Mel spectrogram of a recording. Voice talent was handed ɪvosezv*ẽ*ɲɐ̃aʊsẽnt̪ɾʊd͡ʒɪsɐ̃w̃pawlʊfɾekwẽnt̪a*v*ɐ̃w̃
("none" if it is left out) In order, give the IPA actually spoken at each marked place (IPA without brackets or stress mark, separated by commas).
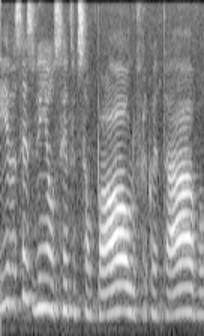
ĩ, v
